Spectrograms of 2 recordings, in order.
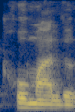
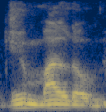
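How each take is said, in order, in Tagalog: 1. Nagsisimula ang "Jumalon" sa tunog na H. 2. Nagsisimula ang "Jumalon" sa tunog na J. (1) "kung sa ating, ah, dialect" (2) "sa English ay magiging jumalon"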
